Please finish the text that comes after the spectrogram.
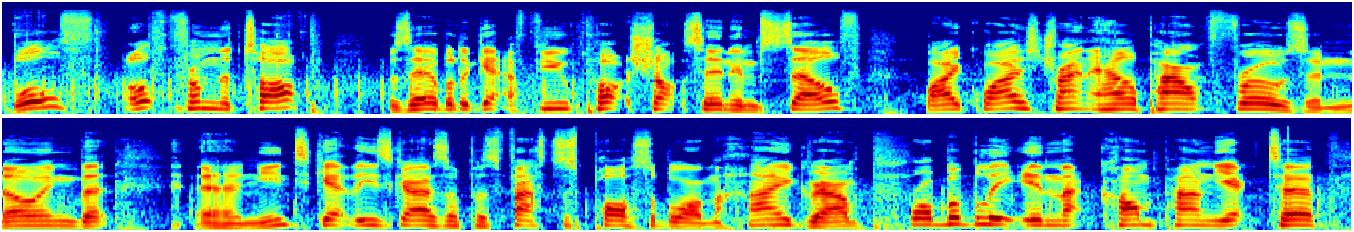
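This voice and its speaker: A man casting a live esports match with excitable, playful play-by-play. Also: high voice. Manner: excitable, quick reactions, playful banter. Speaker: esports caster.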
